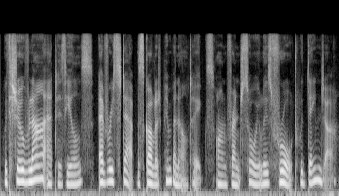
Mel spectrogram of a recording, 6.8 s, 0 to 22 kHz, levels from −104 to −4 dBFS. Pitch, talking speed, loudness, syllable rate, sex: 190 Hz, 160 wpm, -19 LUFS, 4.2 syllables/s, female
